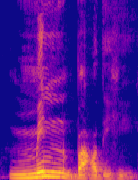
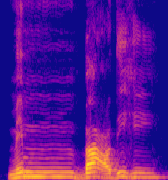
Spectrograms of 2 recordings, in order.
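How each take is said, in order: First: The first word ends in a plain n sound. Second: The first word ends in a nasal m sound. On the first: The speaker calls it wrong. "and not" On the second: The speaker calls it right. "pronounced like the letter meme with closed lips and gunna"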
